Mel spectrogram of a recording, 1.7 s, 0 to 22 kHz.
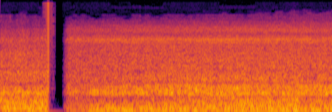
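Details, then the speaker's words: Goodman R-410A AC unit not cooling: only the condenser fan runs with a low whoosh, compressor not starting, confirmed by manifold pressures; failed 45/5 MFD run capacitor. "Se escucha que la máquina nomás está trabajando el puro abanico y no está trabajando lo que es la compresora."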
